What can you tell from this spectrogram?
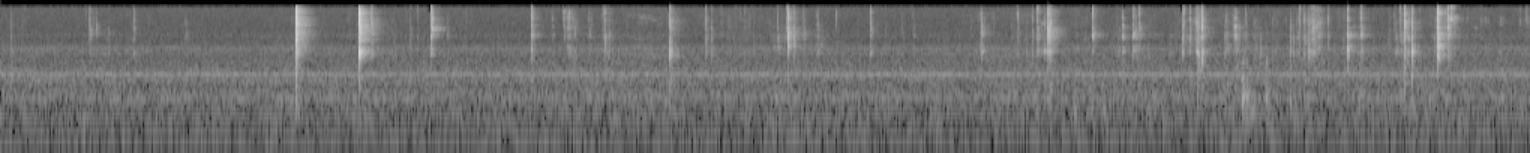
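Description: Small metal clicks and ticks of split-ring pliers prying open a steel split ring and working it onto a treble hook's eye. Two sharper clicks come about two seconds in, then scattered lighter ticks.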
